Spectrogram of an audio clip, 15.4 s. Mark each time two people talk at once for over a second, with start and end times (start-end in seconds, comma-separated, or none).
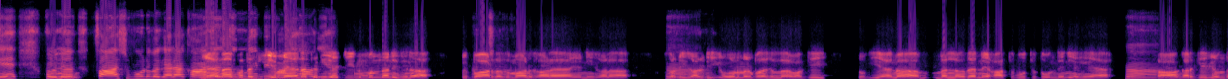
2.5-4.2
